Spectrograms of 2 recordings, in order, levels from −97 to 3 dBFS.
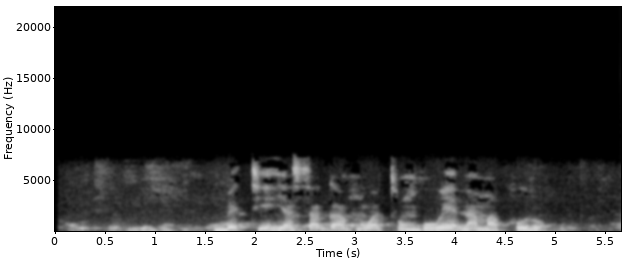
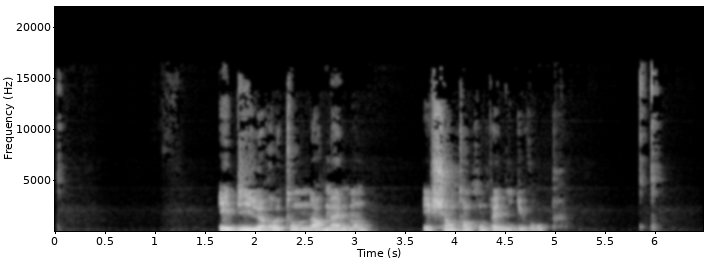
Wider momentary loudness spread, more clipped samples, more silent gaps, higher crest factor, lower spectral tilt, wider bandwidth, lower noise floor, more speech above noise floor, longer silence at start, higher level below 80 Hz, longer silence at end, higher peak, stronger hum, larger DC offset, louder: about the same, 17 LU vs 17 LU; neither; neither; second, 12 dB vs 18 dB; first, -6.5 dB/octave vs -5 dB/octave; second, 7.4 kHz vs 16.5 kHz; second, -43 dBFS vs -79 dBFS; second, 28 dB vs 62 dB; second, 0.15 s vs 1.65 s; about the same, -52 dBFS vs -56 dBFS; about the same, 0.45 s vs 0.45 s; about the same, -2 dBFS vs -2 dBFS; neither; neither; first, -14 LUFS vs -17 LUFS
